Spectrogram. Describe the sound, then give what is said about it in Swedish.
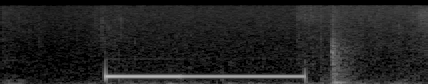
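A telephone ringing tone heard while placing a call: one steady, mid-pitched tone lasting about a second, alone against a low hiss, followed by a faint brief rustle. “Jag tänkte att jag skulle ringa Vera här och se om inte hon kan hjälpa mig.”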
